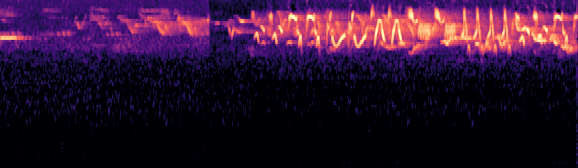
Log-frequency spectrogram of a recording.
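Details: Faint high notes give way halfway through to a loud, fast twittering bird song of rapid up-and-down chirps, heard over a steady soft background hiss.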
